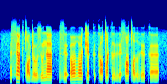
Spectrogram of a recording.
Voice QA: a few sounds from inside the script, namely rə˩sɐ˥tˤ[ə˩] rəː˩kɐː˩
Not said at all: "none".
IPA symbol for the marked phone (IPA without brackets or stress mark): ə˩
